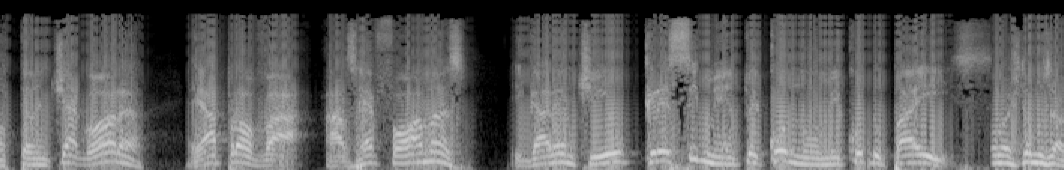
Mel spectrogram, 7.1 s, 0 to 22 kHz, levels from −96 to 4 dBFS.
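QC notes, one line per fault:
Throughout, buffer tearing: the software filling the ring buffer and the hardware reading it out have drifted out of step with each other, so their positions cross inside every period. In each cycle a small slice of the buffer still holds audio from about ten milliseconds earlier, with hard joins on either side. The repeating splice produces a steady robotic buzz at 172 Hz, which fits a 256-sample buffer, and it is present only while there is signal.
5.76–5.79 s, digital broadcast dropout: the receiver lost valid data for a moment, consistent with a single frame failing to decode, and muted until good frames resumed. The sound drops out abruptly for about 30 ms and then continues, and roughly 24 ms of the programme sent during the gap is missing rather than delayed. The result is a brief hole in the audio, not a stretch of noise.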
